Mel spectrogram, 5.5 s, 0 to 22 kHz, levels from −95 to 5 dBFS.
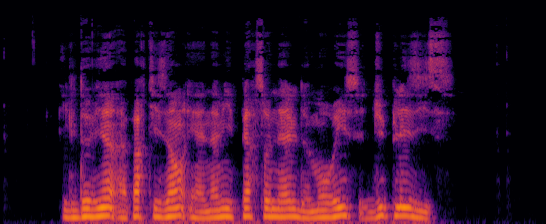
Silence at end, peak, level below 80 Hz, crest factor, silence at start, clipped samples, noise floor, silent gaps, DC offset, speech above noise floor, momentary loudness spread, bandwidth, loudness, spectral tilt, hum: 0.95 s; -12 dBFS; -54 dBFS; 18 dB; 0.65 s; under 0.1%; -78 dBFS; none; under 0.1%; 50 dB; 8 LU; 12.5 kHz; -29 LUFS; -6.5 dB/octave; none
